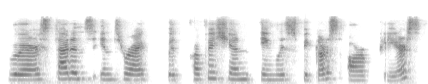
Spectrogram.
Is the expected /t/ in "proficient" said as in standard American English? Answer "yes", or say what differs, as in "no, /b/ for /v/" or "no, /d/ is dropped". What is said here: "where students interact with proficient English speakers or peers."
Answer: no, /t/ is dropped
